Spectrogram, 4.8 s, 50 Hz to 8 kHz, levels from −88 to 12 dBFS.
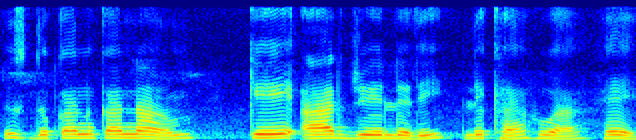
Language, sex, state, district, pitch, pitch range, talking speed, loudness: Hindi, female, Odisha, Malkangiri, 190 Hz, 180-200 Hz, 115 wpm, -17 LUFS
